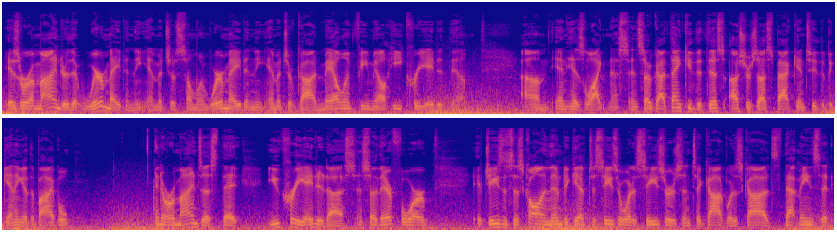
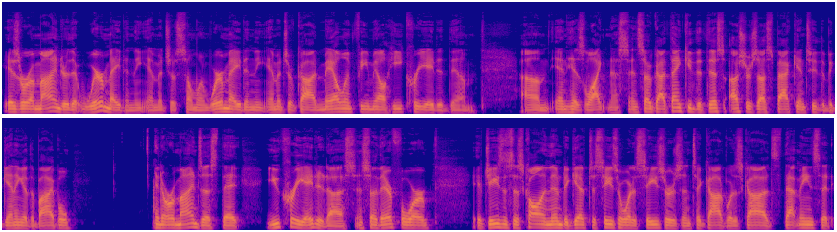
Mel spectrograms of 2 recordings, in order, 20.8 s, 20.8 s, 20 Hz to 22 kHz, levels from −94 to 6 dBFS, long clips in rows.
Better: second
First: wind noise on the microphone; occasional gusts; 20 dB below the speech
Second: none

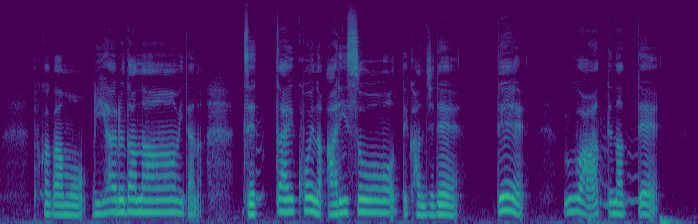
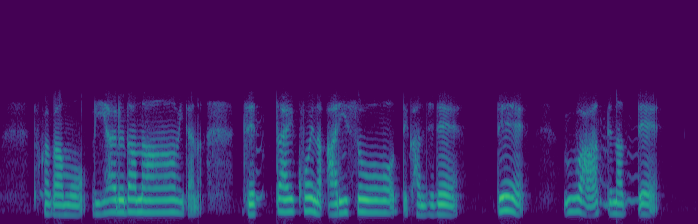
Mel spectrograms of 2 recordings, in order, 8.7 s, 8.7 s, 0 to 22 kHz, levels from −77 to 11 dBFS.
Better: first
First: none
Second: phone-call audio

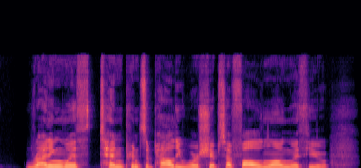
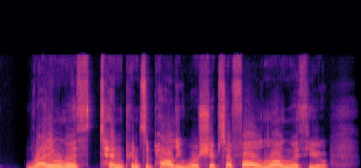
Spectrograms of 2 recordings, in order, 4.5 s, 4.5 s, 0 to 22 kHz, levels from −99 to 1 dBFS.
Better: first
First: none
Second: distortion; slight; 10 dB below the speech

